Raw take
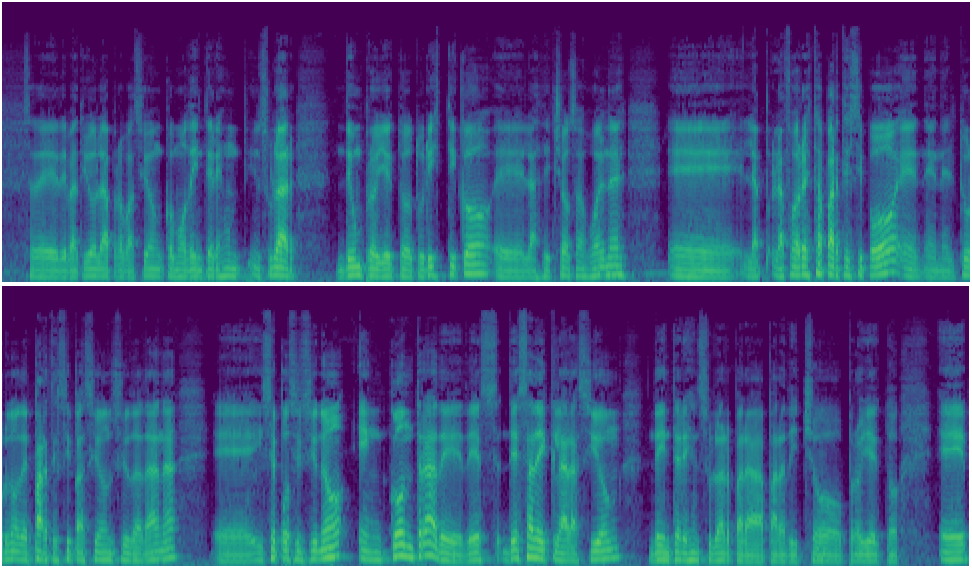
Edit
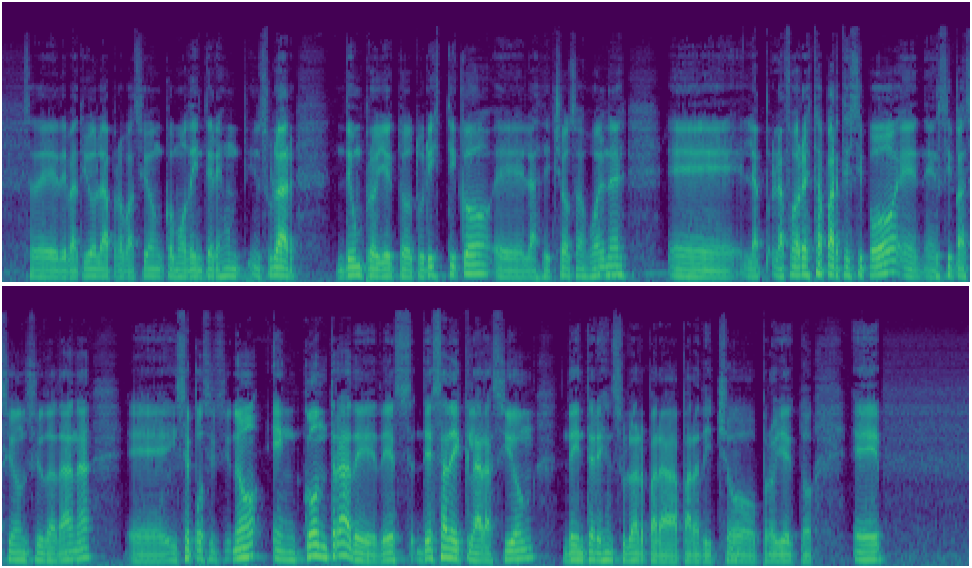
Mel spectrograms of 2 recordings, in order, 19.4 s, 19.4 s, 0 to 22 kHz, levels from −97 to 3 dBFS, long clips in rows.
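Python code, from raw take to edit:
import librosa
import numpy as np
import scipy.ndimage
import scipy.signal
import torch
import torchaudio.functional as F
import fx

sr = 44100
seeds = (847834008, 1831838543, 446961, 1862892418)

y = fx.edit(x, sr, fx.cut(start_s=9.34, length_s=0.86),
    fx.fade_out_to(start_s=12.42, length_s=0.42, floor_db=-17.0), tone=tone)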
